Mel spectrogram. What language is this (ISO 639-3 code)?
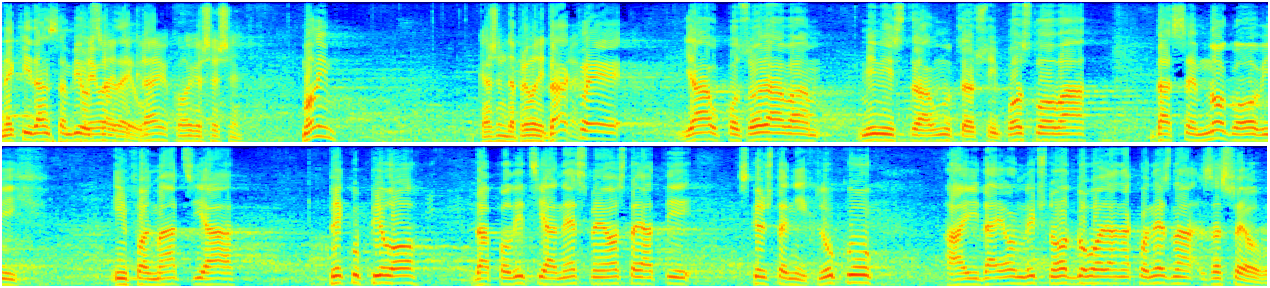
srp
